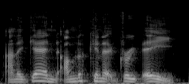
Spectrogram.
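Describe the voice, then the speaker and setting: A young man hosting a football management game video, chatting excitably and repeating himself. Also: mid-range voice, a little fast. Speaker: gaming video host. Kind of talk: casual gaming commentary.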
